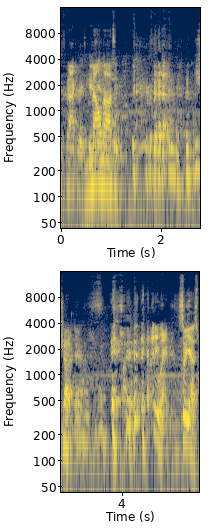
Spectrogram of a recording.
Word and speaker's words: Malnati: It's Nobody can pronounce it. It's right there. Lou, like Lewis, Malnati.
